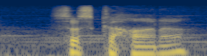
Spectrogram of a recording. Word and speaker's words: Susquehanna: Susquehanna, I was told. That's how you say it. If you say so. Someone wrote it, tweeted it at me, and I'm not really.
